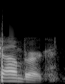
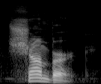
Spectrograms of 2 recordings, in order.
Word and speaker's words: Schaumburg: It's pronounced Schaumburg. – Schaumburg. – Yes. – Got it right. The second time.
